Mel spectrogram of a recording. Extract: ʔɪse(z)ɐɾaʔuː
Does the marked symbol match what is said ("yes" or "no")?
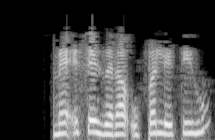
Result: yes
